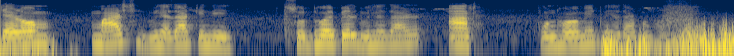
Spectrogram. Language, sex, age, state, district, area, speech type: Assamese, female, 60+, Assam, Lakhimpur, rural, spontaneous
